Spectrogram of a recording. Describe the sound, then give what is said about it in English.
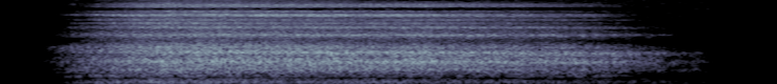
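A deep breath during a guided relaxation exercise comes through as one long, smooth, breathy whoosh of air lasting about three seconds, steady in loudness and heard alone. “Let's all take a breath in through the nose and out through the mouth.”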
